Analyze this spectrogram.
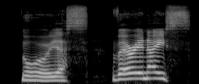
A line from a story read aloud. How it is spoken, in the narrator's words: shouted back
